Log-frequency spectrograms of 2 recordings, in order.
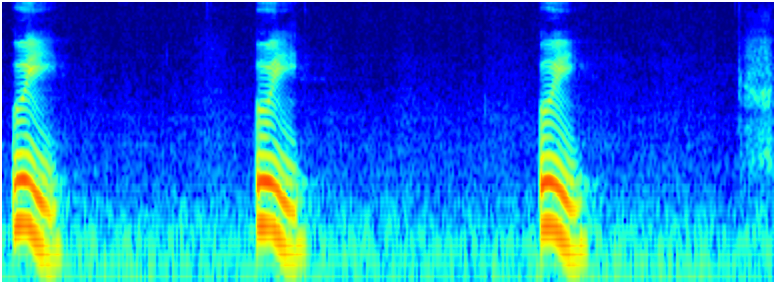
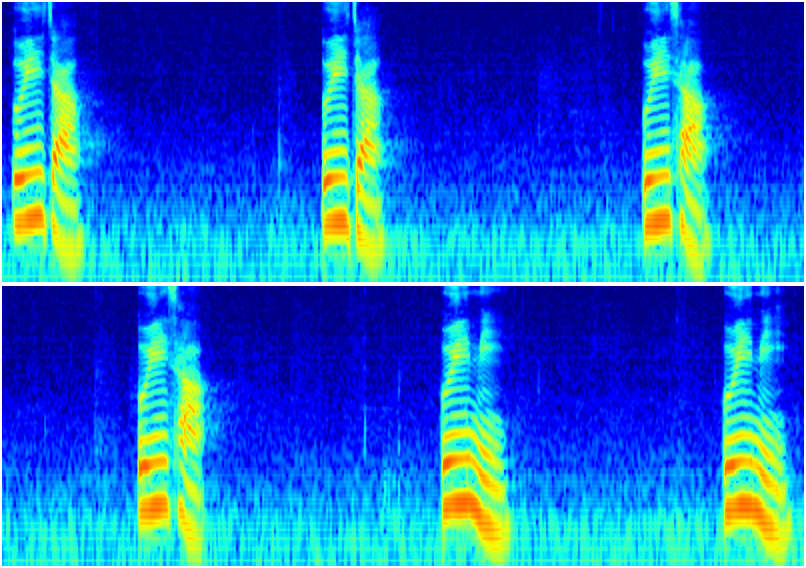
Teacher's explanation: It's a combination of the vowel sounds ư and 이. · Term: vowel sound 의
